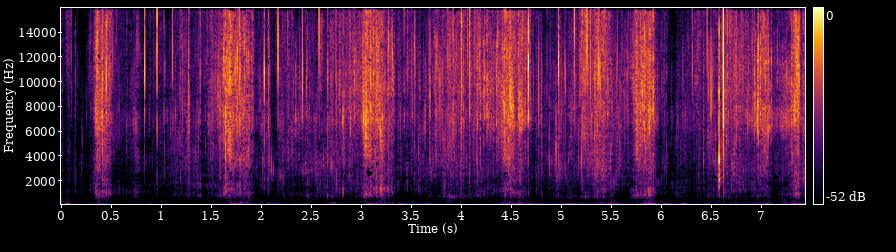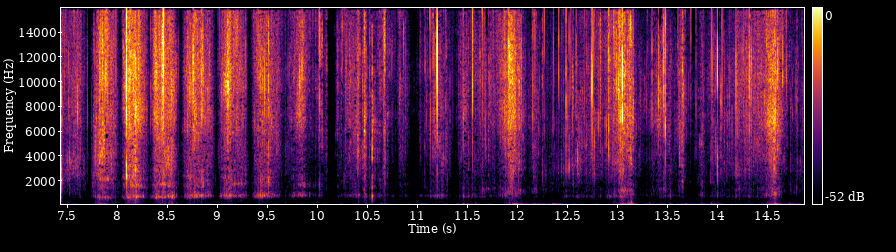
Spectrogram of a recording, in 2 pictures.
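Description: A small ball of pearl slime, a clear slime filled with plastic beads, is held in the hands while long nails tap and press into it before it is squeezed. Dense, rapid crunchy crinkles and bright crackling pops from the beads repeat throughout over a soft low rumble, with each burst dying away almost instantly.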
